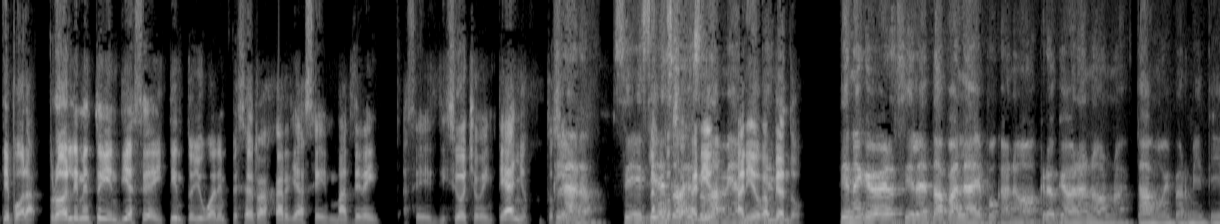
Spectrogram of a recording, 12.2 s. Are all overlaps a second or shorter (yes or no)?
no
